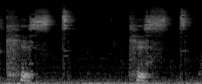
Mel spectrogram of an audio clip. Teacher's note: Next one is an s ending, because s is very hissing, so kiss. If we add an ed, it becomes kissed, kissed.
